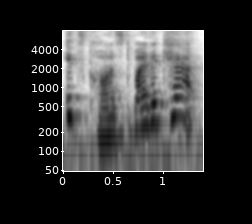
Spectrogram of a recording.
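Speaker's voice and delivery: ordinary delivery, nothing marked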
